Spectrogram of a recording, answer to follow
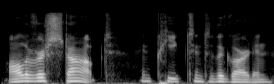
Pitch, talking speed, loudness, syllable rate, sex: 130 Hz, 155 wpm, -17 LUFS, 5.6 syllables/s, male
